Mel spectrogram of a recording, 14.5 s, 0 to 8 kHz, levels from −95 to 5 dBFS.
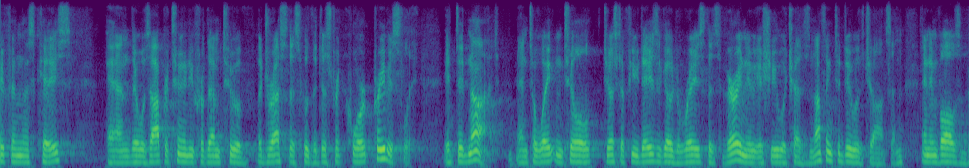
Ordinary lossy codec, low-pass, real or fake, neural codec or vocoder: Opus, 24 kbps; 7.2 kHz; fake; codec, 16 kHz, 8 kbps, FreqCodec, smaller model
